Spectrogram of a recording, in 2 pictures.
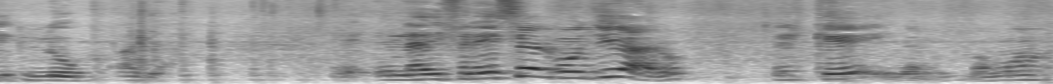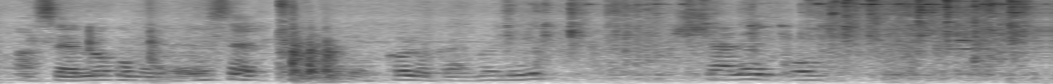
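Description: A middle-aged man talks calmly and explains, close by.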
